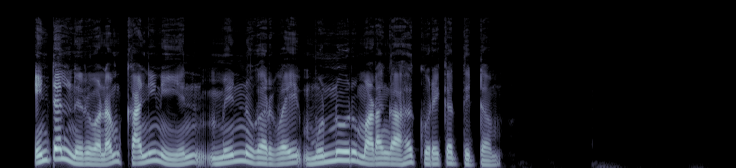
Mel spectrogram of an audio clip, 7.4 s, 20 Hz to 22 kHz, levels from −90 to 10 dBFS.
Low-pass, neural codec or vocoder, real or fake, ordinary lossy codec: 14.4 kHz; none; real; none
